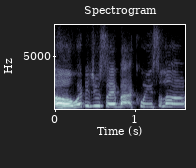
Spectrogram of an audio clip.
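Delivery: very high, loud put-on woman voice. Imitating his girl reacting to the show: imitating his girl. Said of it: "She be like".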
